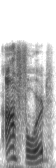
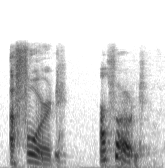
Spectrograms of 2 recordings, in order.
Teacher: The stress is at the end of the word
